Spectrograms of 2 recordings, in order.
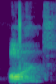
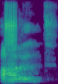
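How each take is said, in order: First: It is said as one syllable, E silent. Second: It is said with an extra E syllable. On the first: The speaker calls it right. "it's pronounced aren't" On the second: The speaker calls it wrong. "not aren't"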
